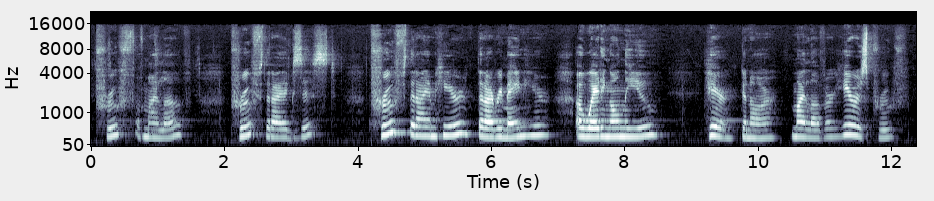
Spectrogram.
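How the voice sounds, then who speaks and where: A woman's voice: fairly high pitch, takes it slowly, warm tone. A woman playing a tender, lovelorn ghost in a radio play, speaking in solemn, archaic, incantatory phrases. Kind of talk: old-time radio play acting. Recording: music under the voice.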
